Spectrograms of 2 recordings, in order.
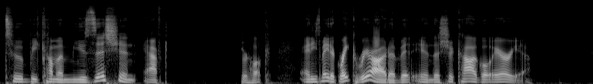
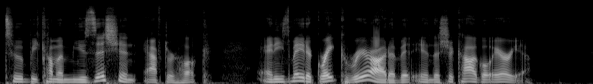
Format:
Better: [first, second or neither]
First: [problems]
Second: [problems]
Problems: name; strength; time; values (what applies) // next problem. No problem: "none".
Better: second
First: audio freezing; at 1.5 s for 1 s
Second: none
